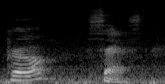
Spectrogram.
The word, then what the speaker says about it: processed: Então, processed. E aqui é a segunda sílaba tônica, né?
